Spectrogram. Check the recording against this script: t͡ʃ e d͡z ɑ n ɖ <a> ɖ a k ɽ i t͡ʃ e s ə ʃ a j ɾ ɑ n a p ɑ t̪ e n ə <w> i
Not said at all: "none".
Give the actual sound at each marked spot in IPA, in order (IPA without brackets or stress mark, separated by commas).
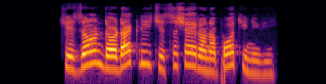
ɑ, w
